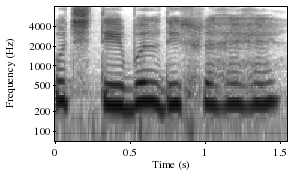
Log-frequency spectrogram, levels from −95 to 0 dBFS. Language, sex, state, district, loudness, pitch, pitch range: Hindi, female, Assam, Kamrup Metropolitan, -12 LUFS, 265 Hz, 260-275 Hz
